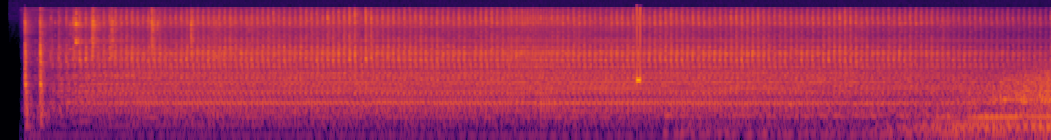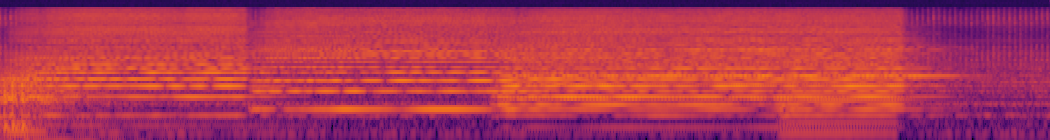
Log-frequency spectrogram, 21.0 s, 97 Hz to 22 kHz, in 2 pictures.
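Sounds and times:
mechanical whirr: 1.2 - 10.6.

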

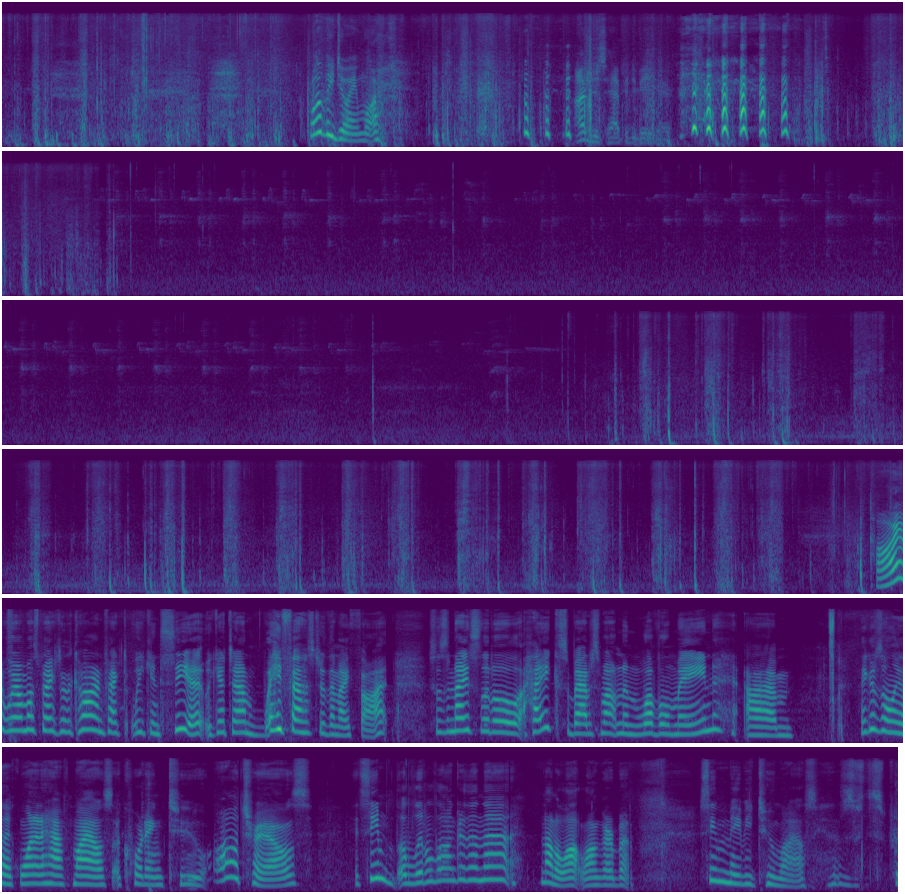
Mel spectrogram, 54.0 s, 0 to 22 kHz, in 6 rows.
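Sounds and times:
footsteps on snow: 0.0 - 10.2, 24.0 - 37.5.

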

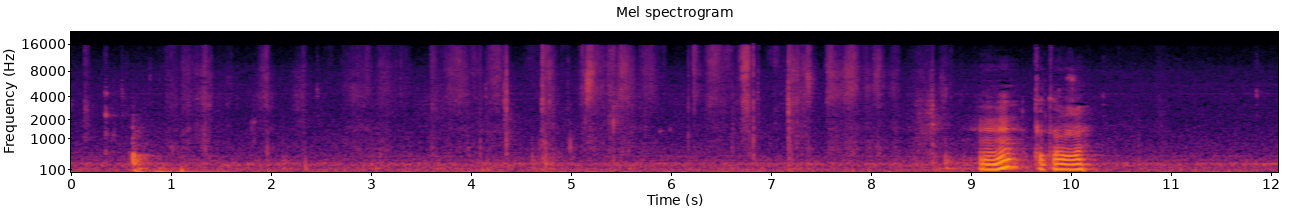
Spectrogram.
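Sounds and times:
cards being shuffled: 1.2 - 8.8.

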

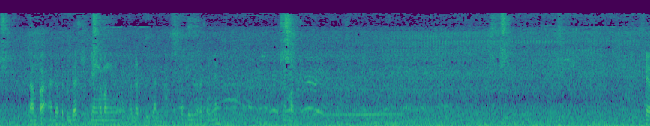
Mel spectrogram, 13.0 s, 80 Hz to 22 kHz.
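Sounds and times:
bus engine rumbling: 0.0 - 13.0
street traffic: 0.0 - 13.0.

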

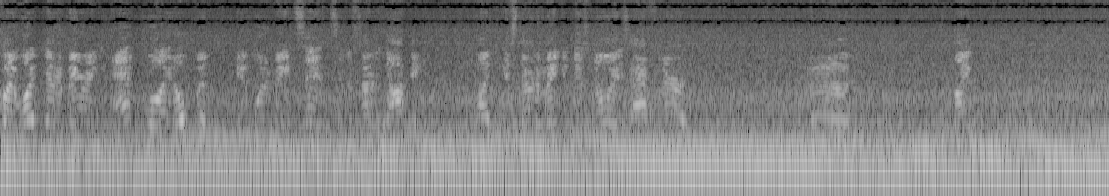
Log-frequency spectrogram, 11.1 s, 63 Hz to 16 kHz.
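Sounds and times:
truck engine droning: 0.0 - 11.0.

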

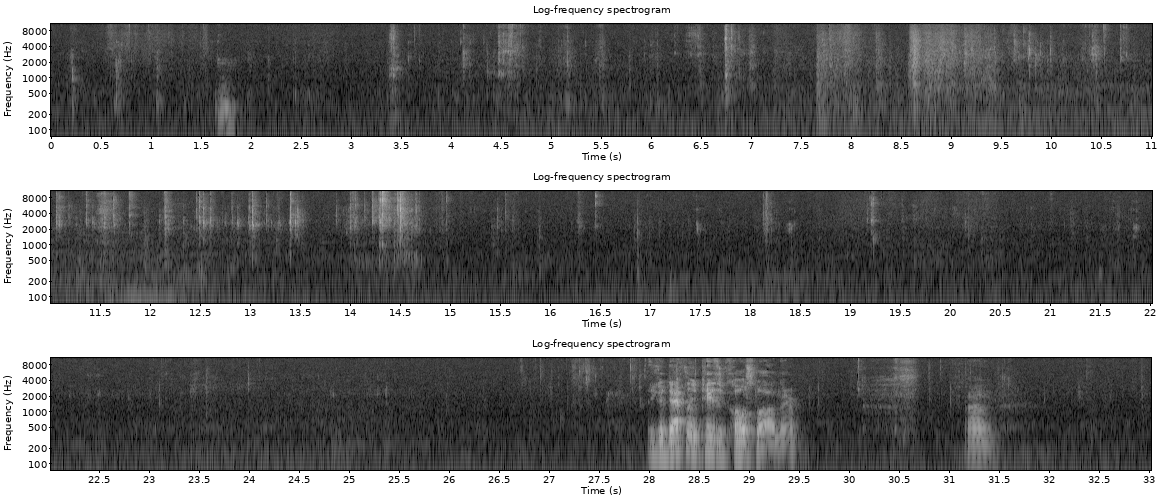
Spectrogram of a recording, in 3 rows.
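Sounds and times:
quiet chewing and crunching: 0.0 - 7.5, 9.5 - 28.0, 29.5 - 33.0
plastic packet rustling and tearing: 8.6 - 15.0.

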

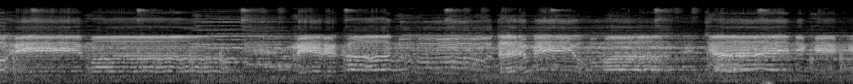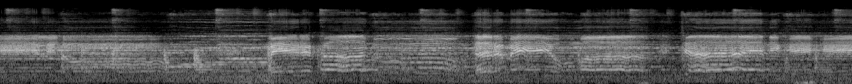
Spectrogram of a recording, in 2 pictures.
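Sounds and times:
backing track: 0.0 - 17.0
person singing devotional song: 0.0 - 17.0.

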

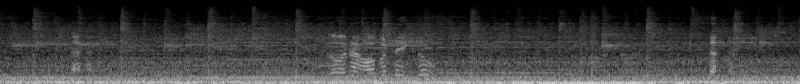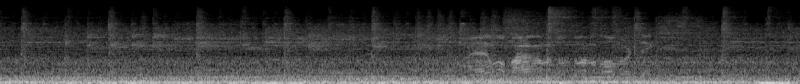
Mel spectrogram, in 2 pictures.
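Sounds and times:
car road and engine noise: 0.0 - 16.0
music playing: 0.0 - 16.0.

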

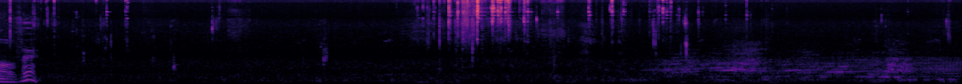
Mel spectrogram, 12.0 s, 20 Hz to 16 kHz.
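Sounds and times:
dog collar tags jingling: 5.5 - 6.8.

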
